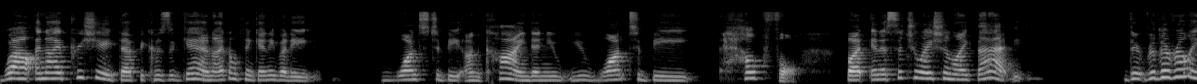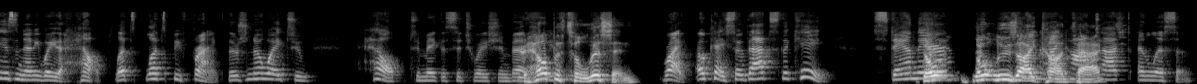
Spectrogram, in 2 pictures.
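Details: Adult speaker; conversational speech.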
